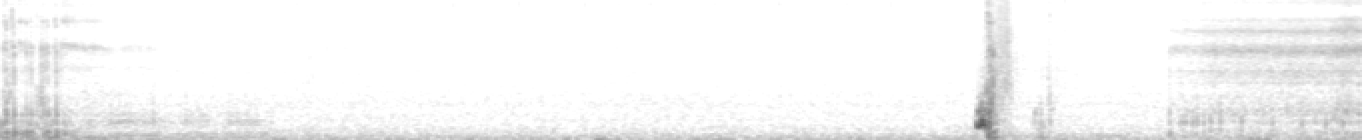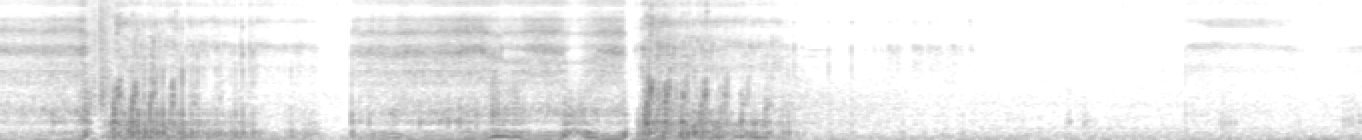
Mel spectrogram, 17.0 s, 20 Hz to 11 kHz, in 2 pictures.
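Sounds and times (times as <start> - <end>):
dog snoring: 0.0 - 1.8, 7.3 - 14.6, 15.9 - 17.0.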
